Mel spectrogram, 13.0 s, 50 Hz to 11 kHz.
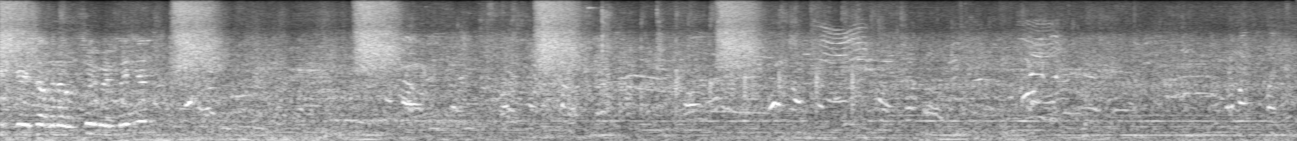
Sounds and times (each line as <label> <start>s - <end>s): electric trolley passing by 0.0s - 12.9s
sounds of other venues on the fairground 0.0s - 12.9s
